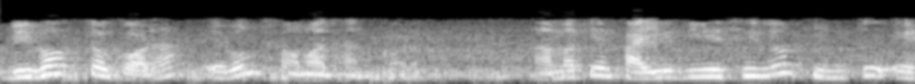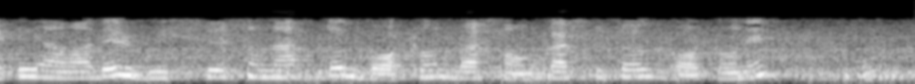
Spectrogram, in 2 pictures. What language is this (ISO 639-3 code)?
ben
